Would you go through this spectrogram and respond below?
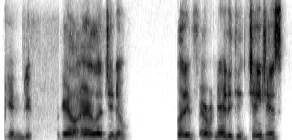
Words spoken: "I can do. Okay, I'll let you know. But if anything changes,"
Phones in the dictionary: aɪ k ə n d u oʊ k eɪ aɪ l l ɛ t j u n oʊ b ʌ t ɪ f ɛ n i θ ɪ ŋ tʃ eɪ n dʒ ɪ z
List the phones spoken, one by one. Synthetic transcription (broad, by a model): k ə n d u oʊ k eɪ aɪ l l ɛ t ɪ n oʊ b ʌ t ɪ f ɛ n i θ ɪ ŋ tʃ eɪ n dʒ ɪ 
